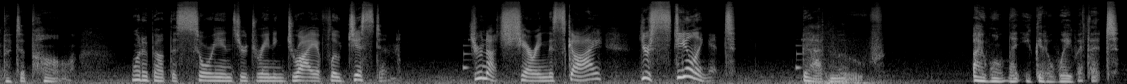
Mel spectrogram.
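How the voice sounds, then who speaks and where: An actress playing a tough, cool-headed peacekeeper in a video game, with a brisk, dry, commanding manner. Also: female voice, low-pitched, expressive, faint music behind. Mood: wistful, then indignant. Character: tough, cool-headed young woman gunslinger peacekeeper, resolute. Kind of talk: video game English dub acting.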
